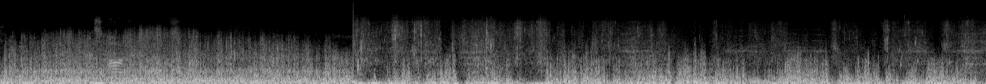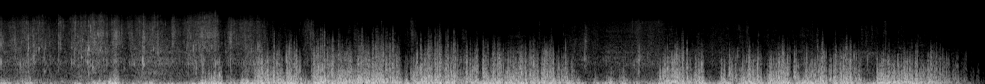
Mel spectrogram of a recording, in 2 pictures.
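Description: Loud, constant strong wind buffeting the microphone outdoors by a lake at a campsite in Keswick, a roaring rumble with gusty swells and brief dips.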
